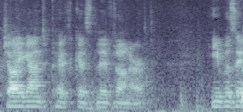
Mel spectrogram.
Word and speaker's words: Gigantopithecus: Good on you pronouncing that. – Gigantopithecus. – Yeah, it's pretty good. – I said it a good few times. – Gigantopithecus. – Gigantopithecus. – Oh, there we go.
